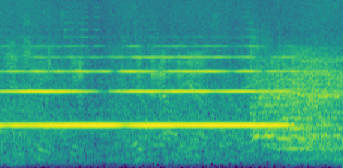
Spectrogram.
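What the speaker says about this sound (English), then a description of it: "The siren blared all across the college campus." A steady, droning campus emergency siren wails in the open air across a college campus during a test, sustained and even over the whole stretch, with faint background noise.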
